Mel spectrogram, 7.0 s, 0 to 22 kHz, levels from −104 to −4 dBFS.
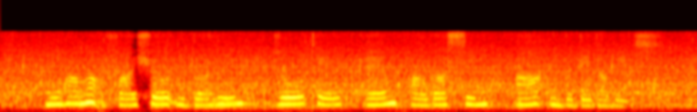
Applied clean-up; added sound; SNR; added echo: none; Stream; 7 dB; none.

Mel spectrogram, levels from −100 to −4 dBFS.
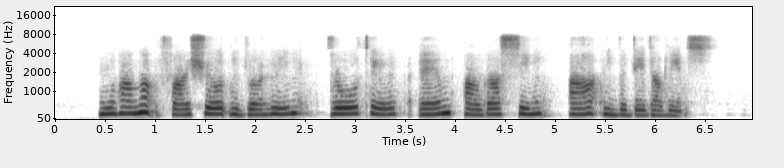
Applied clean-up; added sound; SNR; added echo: neural mask model DeepFilterNet 3.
